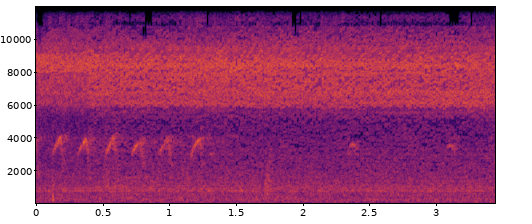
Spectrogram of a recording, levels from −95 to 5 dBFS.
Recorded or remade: remade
